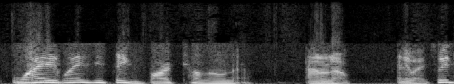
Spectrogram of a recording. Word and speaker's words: Barcelona: the trip away but usually when you say Barcelona you sound like a dumb Gringo and you get corrected at least in Spain and that's the Spanish pronunciation is they go very heavy on the balona like that I'm pretty white maybe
